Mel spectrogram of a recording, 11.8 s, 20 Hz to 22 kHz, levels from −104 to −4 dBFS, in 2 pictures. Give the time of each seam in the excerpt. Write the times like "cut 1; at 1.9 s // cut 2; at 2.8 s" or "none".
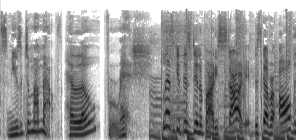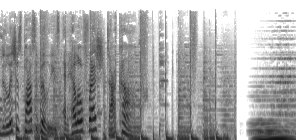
cut 1; at 10.7 s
